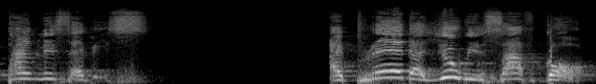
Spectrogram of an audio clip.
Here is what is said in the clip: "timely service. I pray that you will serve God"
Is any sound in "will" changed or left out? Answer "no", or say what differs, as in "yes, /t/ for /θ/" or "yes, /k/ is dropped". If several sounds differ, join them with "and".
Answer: no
